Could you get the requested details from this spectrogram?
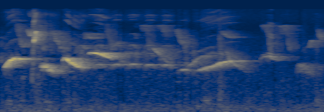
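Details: Trinca-ferro, or Green-winged Saltator, from a captive Brazilian breeding stock, in a song dispute: strong opening whistles fading into softer, drawn-out descending phrases.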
